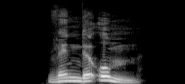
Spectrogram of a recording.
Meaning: inflection of umwenden: 1. first-person singular present 2. first/third-person singular subjunctive I 3. singular imperative
- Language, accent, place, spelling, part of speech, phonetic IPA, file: German, Germany, Berlin, wende um, verb, [ˌvɛndə ˈʊm], De-wende um.ogg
